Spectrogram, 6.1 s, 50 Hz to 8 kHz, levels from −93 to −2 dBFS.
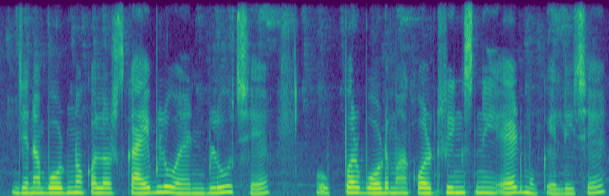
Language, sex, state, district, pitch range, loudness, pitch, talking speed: Gujarati, female, Gujarat, Valsad, 200-215 Hz, -17 LUFS, 205 Hz, 165 wpm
